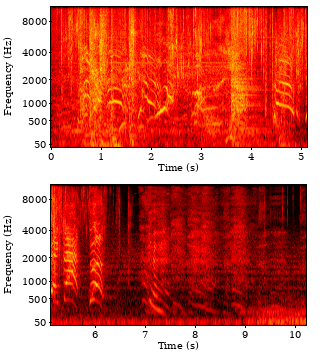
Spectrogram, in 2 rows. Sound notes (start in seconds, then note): 0.2 grunting; 6.8 panting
